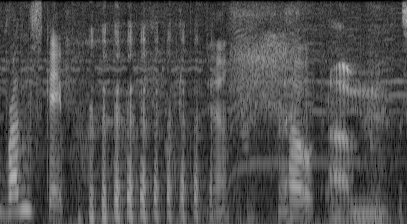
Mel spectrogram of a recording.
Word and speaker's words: RuneScape: And people who play RuneScape very racist and toxic. You say RuneScape? Yeah. Oh. That's how we say in South America. You pronounce runes and run ease. RuneScape? Yeah, literally rune, not run.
